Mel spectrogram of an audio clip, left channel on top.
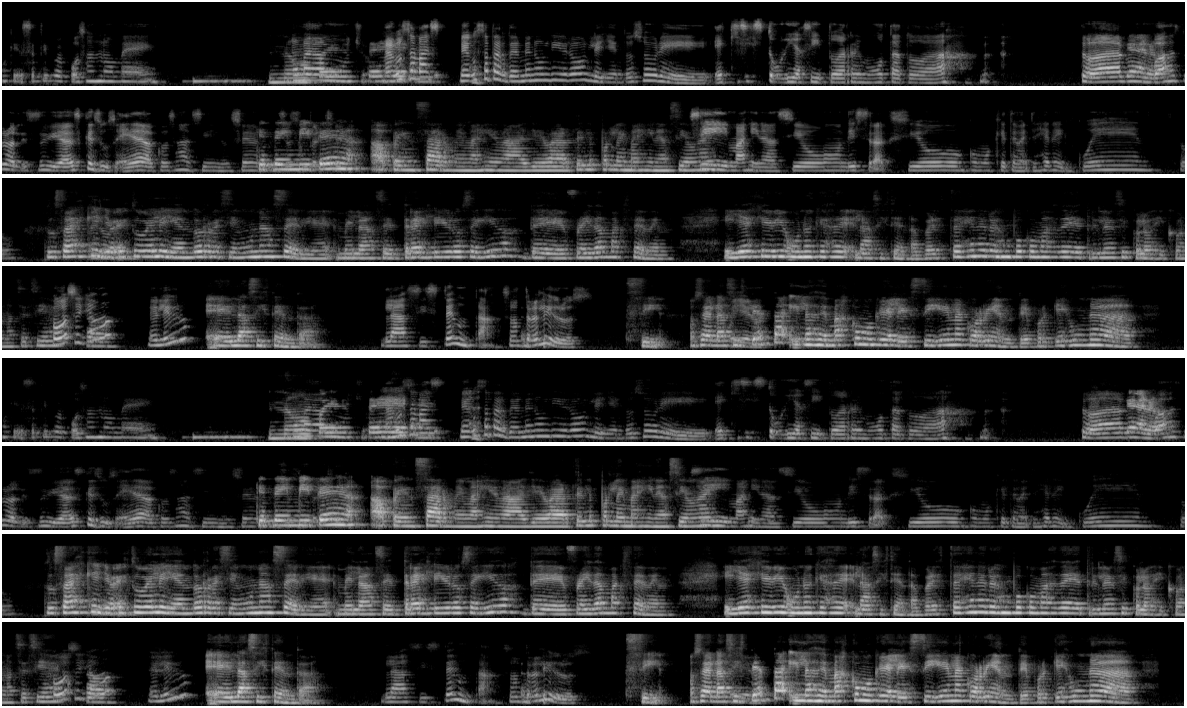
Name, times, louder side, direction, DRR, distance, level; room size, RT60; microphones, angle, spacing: voice 1, 0.0-1.6 2.9-9.9 10.8-15.3 18.7-23.8 24.5-24.8 36.0-36.6 36.9-37.4 39.3-41.4 42.8-43.1, left 4 dB, 65° left, 1.0 m, -30 dB
voice 2, 1.9-4.4 11.2-11.6 14.4-19.0 24.1-36.1 36.3-36.5 37.5-38.7 40.7-40.8 41.7-46.9, right 3 dB, 40° right, 0.9 m, -22 dB
8.3 x 5.8 x 3.8 m
head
